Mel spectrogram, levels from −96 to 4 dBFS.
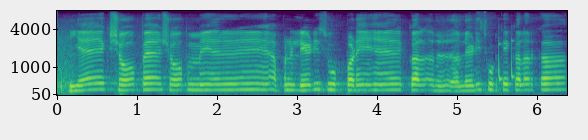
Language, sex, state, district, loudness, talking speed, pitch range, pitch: Hindi, male, Punjab, Fazilka, -17 LUFS, 170 wpm, 190-205 Hz, 200 Hz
